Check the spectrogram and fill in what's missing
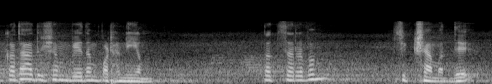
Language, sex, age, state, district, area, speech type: Sanskrit, male, 18-30, Assam, Kokrajhar, rural, spontaneous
